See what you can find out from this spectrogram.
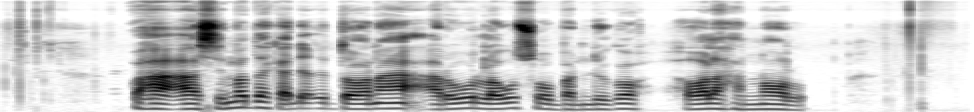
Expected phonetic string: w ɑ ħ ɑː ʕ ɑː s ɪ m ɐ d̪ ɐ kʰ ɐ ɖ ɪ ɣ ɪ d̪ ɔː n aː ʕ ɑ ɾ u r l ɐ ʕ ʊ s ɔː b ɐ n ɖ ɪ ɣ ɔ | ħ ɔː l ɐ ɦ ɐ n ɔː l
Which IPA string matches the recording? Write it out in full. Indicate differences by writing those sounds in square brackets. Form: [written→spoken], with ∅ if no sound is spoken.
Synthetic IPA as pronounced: w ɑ ħ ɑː ʕ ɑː s ɪ m ɐ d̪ ɐ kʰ ɐ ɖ ɪ [ɣ→ʕ] ɪ d̪ ɔː n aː ʕ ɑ ɾ [u→uː] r l ɐ [ʕ→ɣ] ʊ s ɔː b ɐ n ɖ ɪ ɣ ɔ | ħ ɔː l ɐ ɦ ɐ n ɔː l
